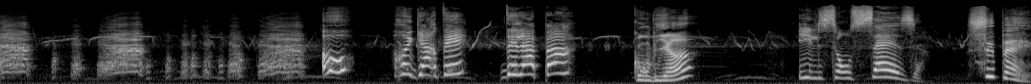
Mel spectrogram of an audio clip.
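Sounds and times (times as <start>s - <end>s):
hens clucking, squawking and cackling: 0.0s - 7.9s
speech: 6.4s - 7.0s, 8.0s - 10.3s.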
